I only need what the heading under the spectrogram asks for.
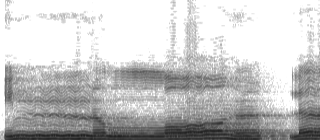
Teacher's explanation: لام کو اپنے پر بھی کرنا ہے، موٹا کرنا ہے اور 1 سیکنڈ کھینچیں گے، کھڑے زبر ہے۔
